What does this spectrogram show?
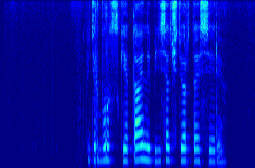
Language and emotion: Russian, neutral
